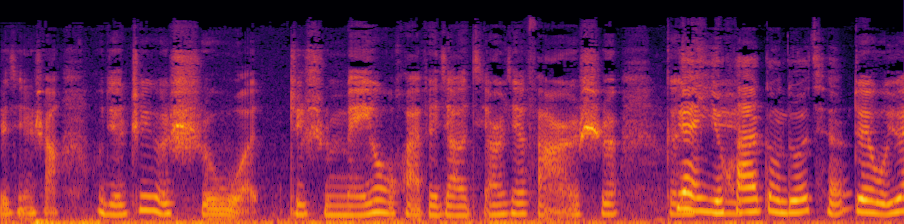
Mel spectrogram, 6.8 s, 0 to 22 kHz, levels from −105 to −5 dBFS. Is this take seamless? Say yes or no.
no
